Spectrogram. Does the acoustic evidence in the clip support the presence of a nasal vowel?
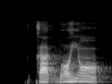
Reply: yes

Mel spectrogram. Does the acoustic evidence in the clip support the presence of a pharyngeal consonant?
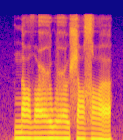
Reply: yes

